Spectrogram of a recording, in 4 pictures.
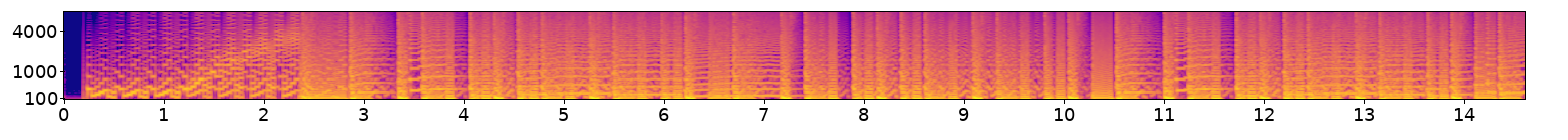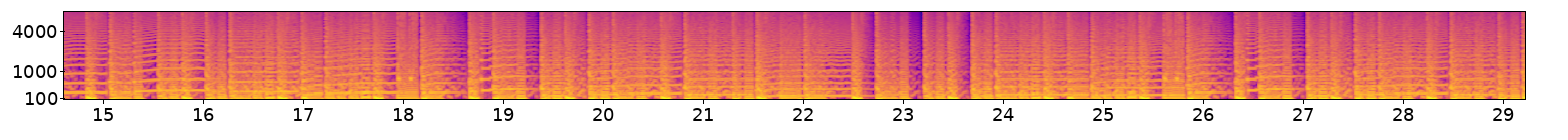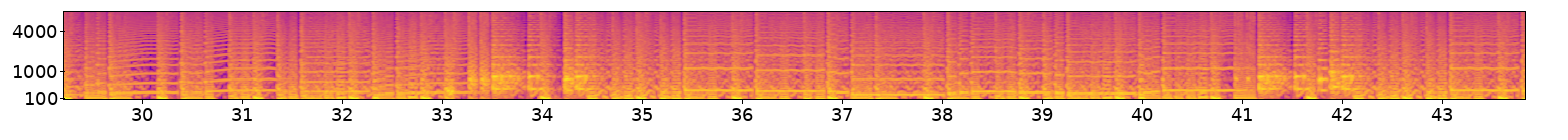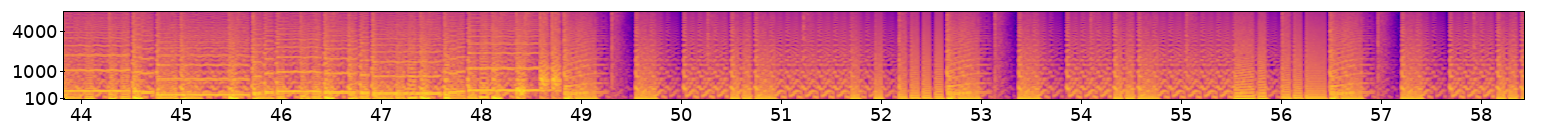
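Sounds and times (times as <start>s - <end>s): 
SID CSG8580 chiptune synthesizer: 0.2s - 58.2s.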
